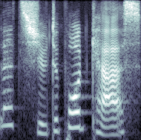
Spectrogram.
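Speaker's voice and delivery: quick, soft attempt at a British accent. Speaker practices a line to test their British accent, British accent. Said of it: "something to say in a British accent".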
